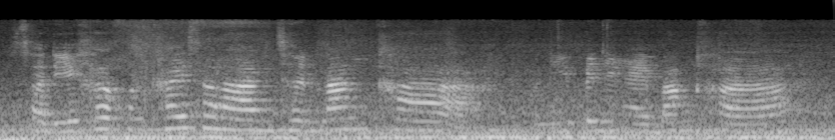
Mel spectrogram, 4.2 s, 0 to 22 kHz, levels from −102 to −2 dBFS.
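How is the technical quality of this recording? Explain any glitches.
The technical quality is compromised by plainly audible codec damage across the whole speech clip. Throughout, the sound is dull and carries a gurgling, granular roughness, most likely from MP2 compression at a low rate, which fits roughly 80 kbps. Layer II divides the spectrum into 32 sub-bands and shares out a limited bit budget, so upper bands get dropped and the remaining ones are coarsely quantised. On a spectrogram, energy stops sharply at about 12.2 kHz, with blocky patches flickering on and off below that ceiling.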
